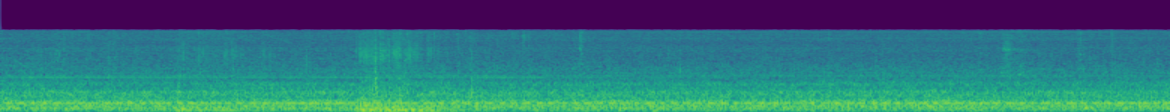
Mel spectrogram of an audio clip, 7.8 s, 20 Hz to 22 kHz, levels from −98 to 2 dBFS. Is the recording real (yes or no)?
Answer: yes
